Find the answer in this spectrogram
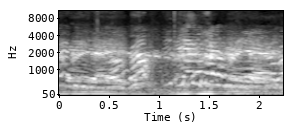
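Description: Overlapping chatter of a group of children and young teens talking at once, with a low steady rumble underneath.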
